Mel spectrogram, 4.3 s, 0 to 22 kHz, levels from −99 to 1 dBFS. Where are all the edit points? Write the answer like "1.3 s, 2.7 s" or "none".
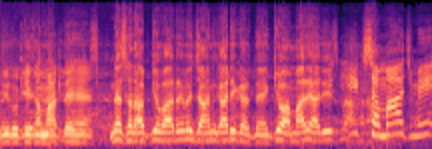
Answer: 0.9 s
